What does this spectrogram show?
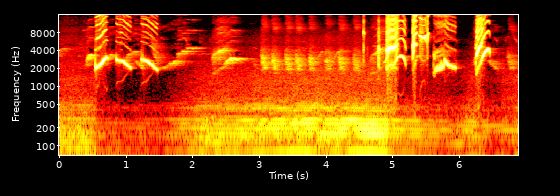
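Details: Orange-headed thrush song used as therapy to get a silent bird singing loudly: loud bursts of clear whistles sliding down, with sharp high notes, in two groups separated by a low steady hum and faint distant chirps.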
